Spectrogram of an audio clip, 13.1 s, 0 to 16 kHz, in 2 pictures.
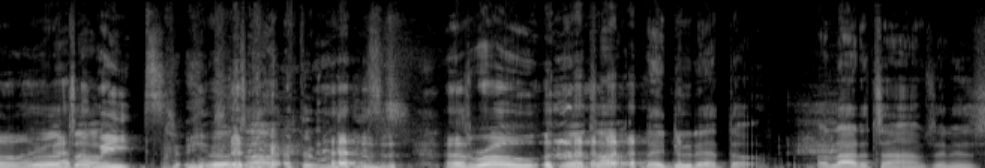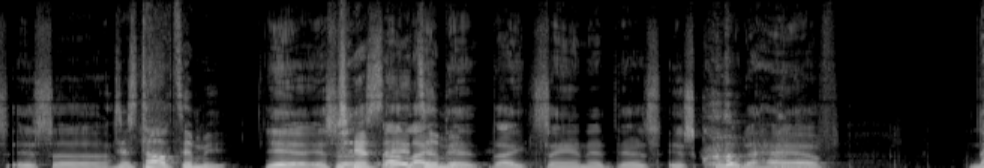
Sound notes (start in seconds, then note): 3.6 laughing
